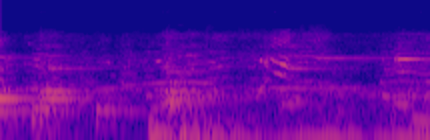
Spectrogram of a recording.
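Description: Live Javanese gamelan-style music accompanying a Buto dance, with struck metallophone notes and a deep low tone that comes in suddenly about three-quarters of a second in and holds. Children's voices from the crowd sound over the music.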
